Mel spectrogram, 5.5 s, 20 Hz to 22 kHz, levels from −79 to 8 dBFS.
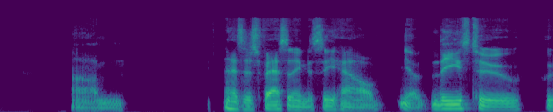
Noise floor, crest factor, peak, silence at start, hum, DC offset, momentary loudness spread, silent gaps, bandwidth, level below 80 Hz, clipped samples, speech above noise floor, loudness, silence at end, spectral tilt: -84 dBFS; 20 dB; -6 dBFS; 0.7 s; none; under 0.1%; 14 LU; none; 12.5 kHz; -54 dBFS; under 0.1%; 60 dB; -25 LUFS; 0 s; -4 dB/octave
